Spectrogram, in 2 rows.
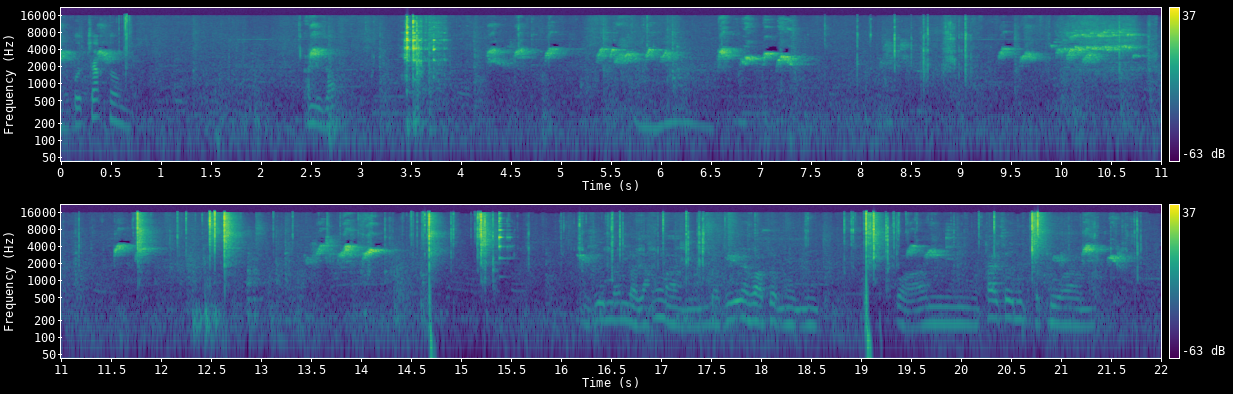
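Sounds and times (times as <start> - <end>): birds chirping: 0.0 - 0.9, 1.7 - 12.1, 13.3 - 14.6, 19.4 - 21.9
crab shell cracking in cracker: 14.4 - 17.6, 18.7 - 19.4.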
